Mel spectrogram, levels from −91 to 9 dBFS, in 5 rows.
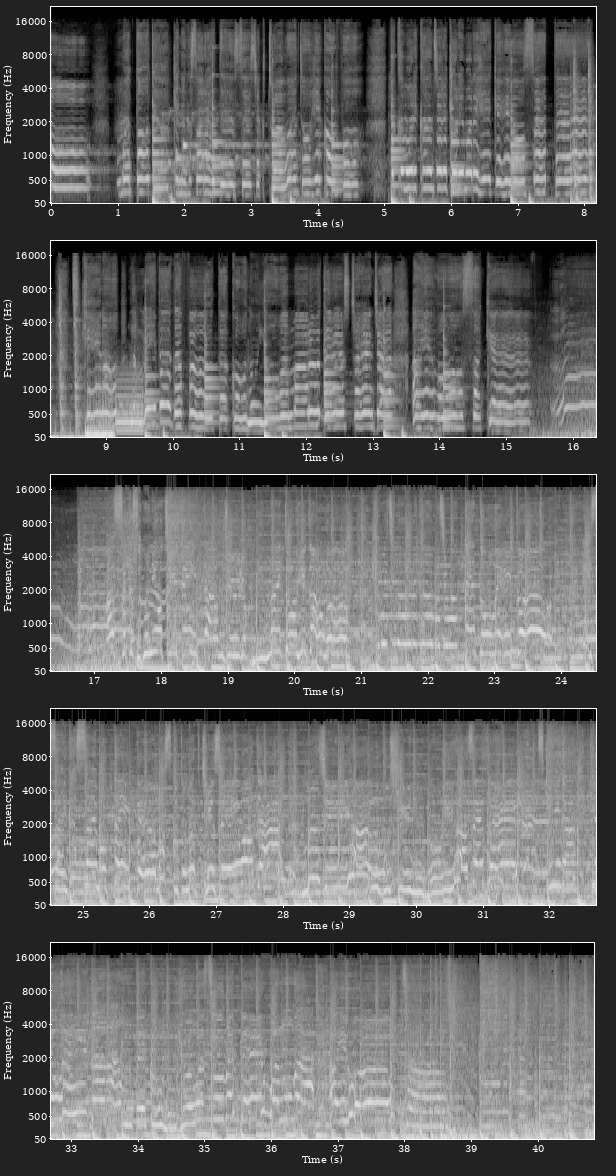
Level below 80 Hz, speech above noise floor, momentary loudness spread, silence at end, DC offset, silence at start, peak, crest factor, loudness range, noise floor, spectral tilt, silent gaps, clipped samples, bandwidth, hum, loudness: -16 dBFS; 22 dB; 12 LU; 0 s; under 0.1%; 0 s; 0 dBFS; 10 dB; 11 LU; -33 dBFS; -4.5 dB/octave; none; under 0.1%; 17.5 kHz; none; -9 LUFS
